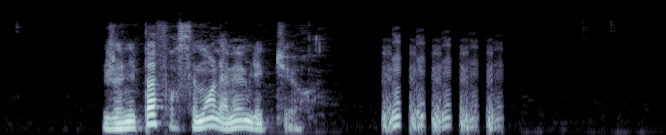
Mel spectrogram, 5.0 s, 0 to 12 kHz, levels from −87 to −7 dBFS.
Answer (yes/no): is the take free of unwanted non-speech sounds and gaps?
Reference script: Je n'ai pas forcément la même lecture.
no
